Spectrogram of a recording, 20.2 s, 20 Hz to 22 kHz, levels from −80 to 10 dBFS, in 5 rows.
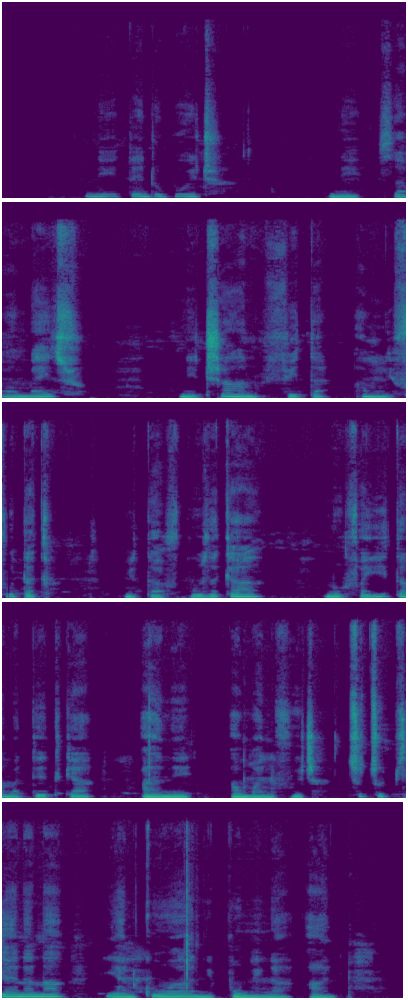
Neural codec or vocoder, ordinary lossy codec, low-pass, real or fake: none; Opus, 64 kbps; 19.8 kHz; real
